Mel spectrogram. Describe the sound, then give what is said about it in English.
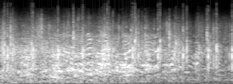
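An audience breaks into steady clapping and cheering, a dense, loud wash of many hands that holds for a couple of seconds with a few scattered louder claps near the end. “Y'all better clap.”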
